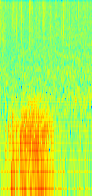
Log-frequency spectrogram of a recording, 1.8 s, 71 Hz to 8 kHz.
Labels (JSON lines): {"label": "biophony, growl", "recorder": "SoundTrap 500"}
